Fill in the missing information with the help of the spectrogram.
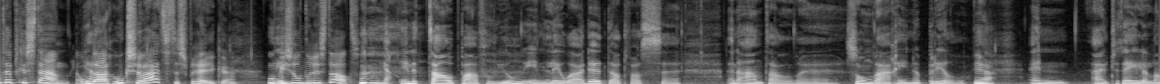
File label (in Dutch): Dialectgroep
